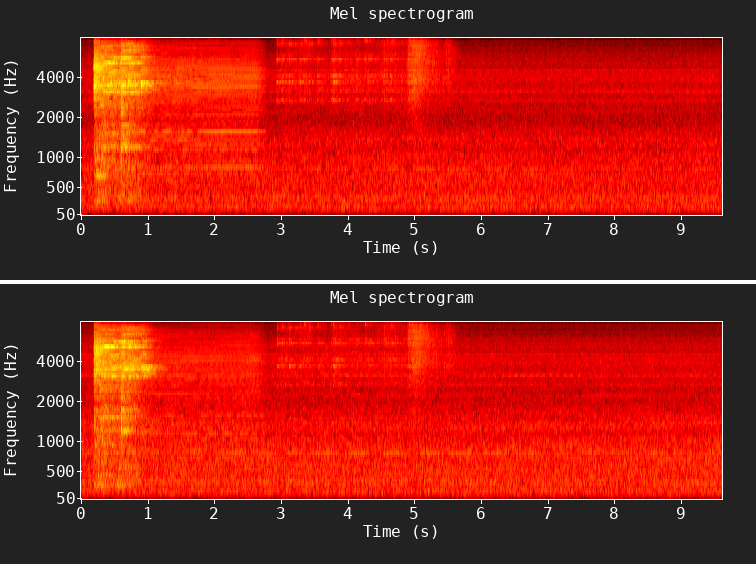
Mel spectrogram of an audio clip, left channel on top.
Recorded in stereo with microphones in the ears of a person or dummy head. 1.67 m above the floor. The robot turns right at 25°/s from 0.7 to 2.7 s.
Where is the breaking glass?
35° left (ahead or behind), 4 m; by 1.0 s 40° left (ahead or behind), 4 m.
